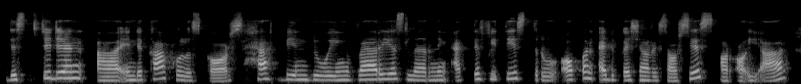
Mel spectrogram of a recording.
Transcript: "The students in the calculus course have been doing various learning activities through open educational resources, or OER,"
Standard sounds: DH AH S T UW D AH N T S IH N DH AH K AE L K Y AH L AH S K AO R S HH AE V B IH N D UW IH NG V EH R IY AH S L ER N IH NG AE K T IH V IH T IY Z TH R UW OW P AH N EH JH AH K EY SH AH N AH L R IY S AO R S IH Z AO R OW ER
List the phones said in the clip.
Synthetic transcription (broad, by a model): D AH S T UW D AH N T IH N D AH K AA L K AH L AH S K AO R S HH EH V B IH N D UW IH NG V EH R IY AH S L ER N IH NG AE K T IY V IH T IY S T R UW OW P AH N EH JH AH K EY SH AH AH N R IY S AO R S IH S AO R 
